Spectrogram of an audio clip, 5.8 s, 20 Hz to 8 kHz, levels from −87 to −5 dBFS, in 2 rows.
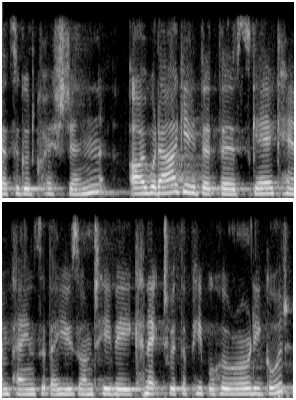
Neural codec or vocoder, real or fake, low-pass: none; real; 7.2 kHz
